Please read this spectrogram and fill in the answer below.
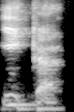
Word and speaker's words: JCA: trabalhar na agricultura tá esse JCA que era pronunciado como se fosse um i não J eles falavam ica JC seria ica mas falava ica colonization Association criou colônias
